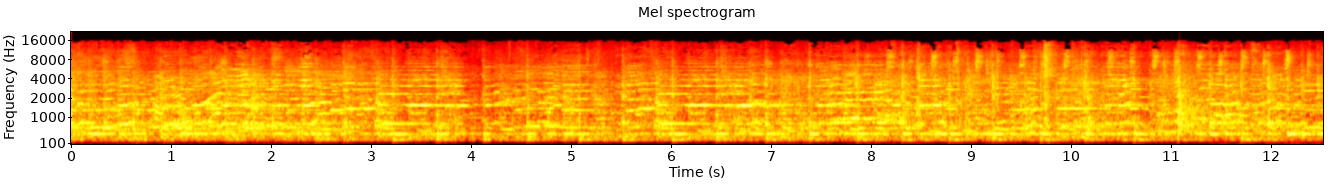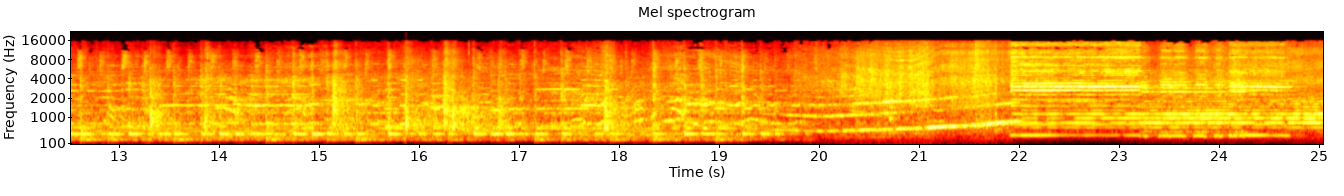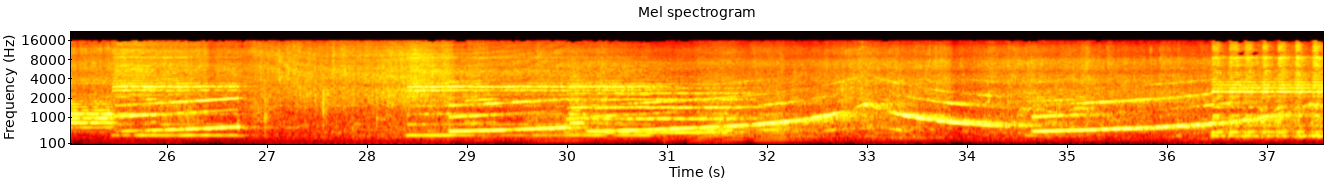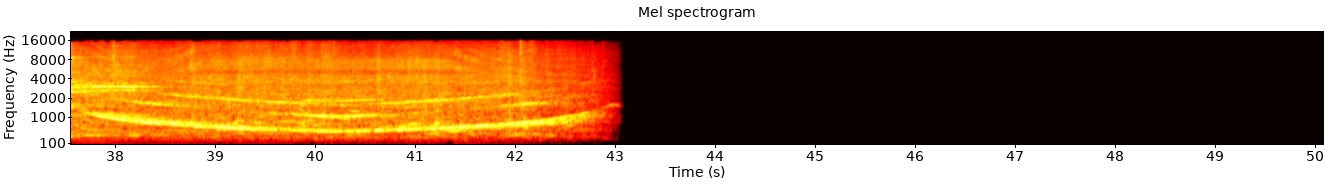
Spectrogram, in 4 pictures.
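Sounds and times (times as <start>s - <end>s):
electronic siren horn wailing: 19.7s - 26.8s, 28.4s - 42.7s
car horns blaring: 21.8s - 26.9s, 28.4s - 31.9s, 36.4s - 38.4s.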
